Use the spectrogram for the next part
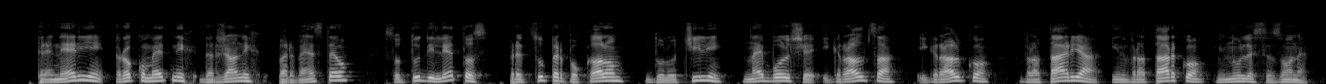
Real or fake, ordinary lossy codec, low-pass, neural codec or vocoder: real; Opus, 32 kbps; 7.2 kHz; none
